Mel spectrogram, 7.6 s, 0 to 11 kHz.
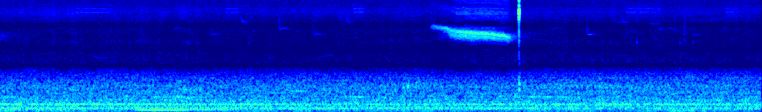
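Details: Greenfinch recorded in May 2021 in a garden in Weener, East Frisia, far northwest Germany: a lone nasal, falling wheeze near the end, followed by a sharp click, over quiet low background hum.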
